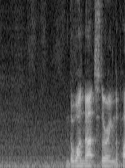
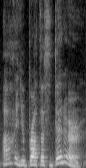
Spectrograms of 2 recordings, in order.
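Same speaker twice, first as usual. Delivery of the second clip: higher, gleeful predator; hungry witch voice; 9 semitones higher than usual. Acted. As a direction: delight at fresh prey. Dryad eyes the sister.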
